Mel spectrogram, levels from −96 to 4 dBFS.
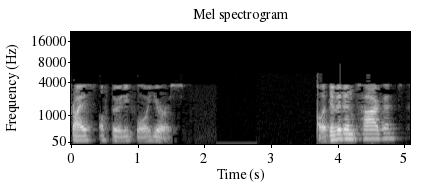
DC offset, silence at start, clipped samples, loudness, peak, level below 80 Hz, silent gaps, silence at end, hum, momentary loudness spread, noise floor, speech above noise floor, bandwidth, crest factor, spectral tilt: under 0.1%; 0 s; under 0.1%; -18 LUFS; 0 dBFS; -56 dBFS; none; 0.25 s; none; 15 LU; -83 dBFS; 65 dB; 4 kHz; 20 dB; -9 dB/octave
